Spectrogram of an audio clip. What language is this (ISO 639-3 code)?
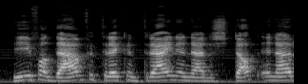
nld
